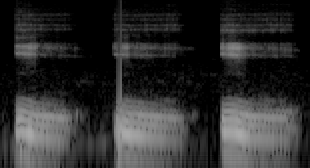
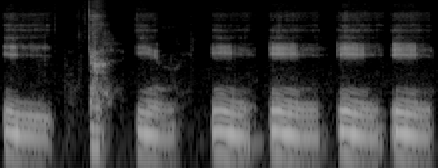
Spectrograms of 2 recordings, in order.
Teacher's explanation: Preparing for an N, E, een, E, E, E, Again, it doesn't have to do that, but it's very common that it will be partially nasalized. A little bit more go through the nose.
